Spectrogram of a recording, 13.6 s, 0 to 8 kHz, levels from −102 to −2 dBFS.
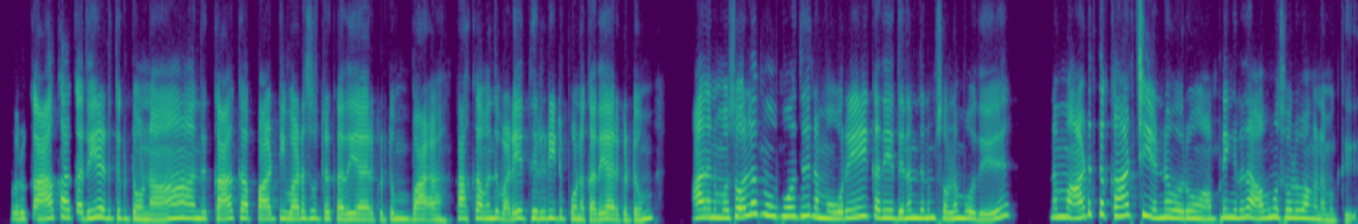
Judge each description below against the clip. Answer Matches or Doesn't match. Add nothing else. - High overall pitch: Matches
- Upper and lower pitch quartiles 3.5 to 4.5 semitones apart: Matches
